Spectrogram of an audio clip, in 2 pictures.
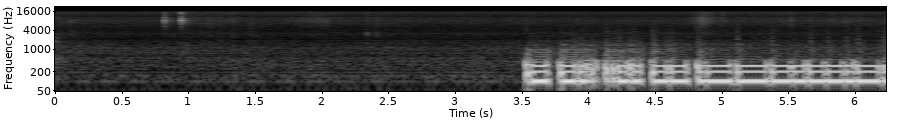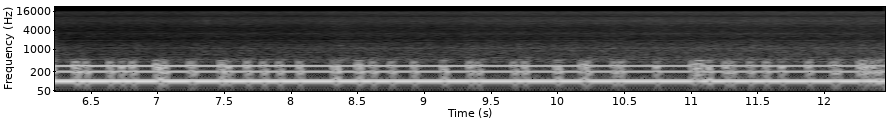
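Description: Computer-generated test signal from a Simulink model played through the computer's audio output. It is a loud, steady electronic hum made of several low tones, standing in for the hum heard under high-voltage power lines. It starts suddenly about three and a half seconds in, stutters on and off briefly, then holds steady.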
